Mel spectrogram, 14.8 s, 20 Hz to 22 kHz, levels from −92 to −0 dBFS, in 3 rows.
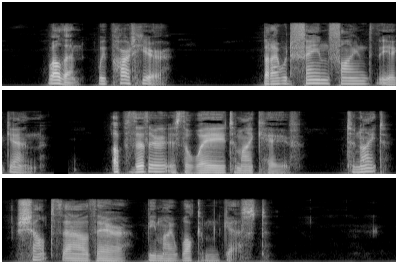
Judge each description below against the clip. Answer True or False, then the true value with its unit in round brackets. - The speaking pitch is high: False (105 Hz)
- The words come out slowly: True (120 wpm)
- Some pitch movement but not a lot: False (6.1 semitones)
